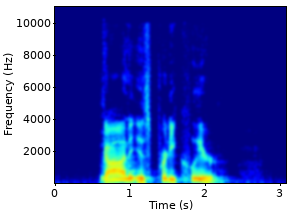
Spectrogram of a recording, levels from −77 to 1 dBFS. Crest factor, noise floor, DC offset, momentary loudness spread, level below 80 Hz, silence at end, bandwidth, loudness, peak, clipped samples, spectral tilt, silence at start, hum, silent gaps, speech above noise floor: 18 dB; -65 dBFS; under 0.1%; 10 LU; -62 dBFS; 0.85 s; 10.5 kHz; -21 LUFS; -4 dBFS; under 0.1%; -7.5 dB/octave; 0.6 s; none; none; 45 dB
